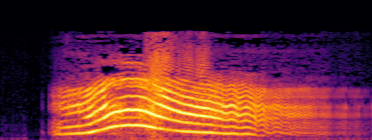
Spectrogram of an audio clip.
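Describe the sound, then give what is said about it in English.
A person imitates a long, drawn-out, dissatisfied cat meow, rising in pitch and then sliding down into a whiny moan for about two seconds, with no other talking. “Okay, then we have the dissatisfied meow.”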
